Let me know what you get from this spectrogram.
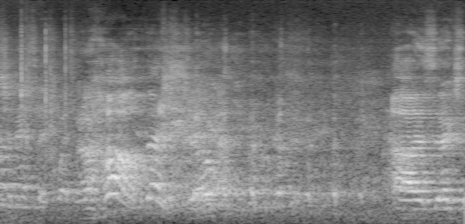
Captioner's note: laughing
